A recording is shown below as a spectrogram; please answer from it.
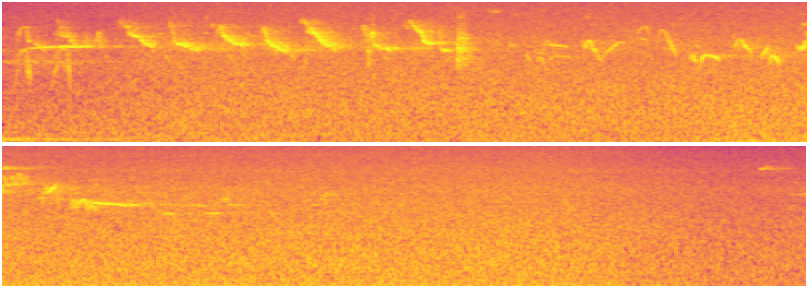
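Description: A songbird singing: a quick run of high, downward-sweeping chirps, about four a second, turning into a varied twitter that stops about halfway through. A steady outdoor hiss runs underneath.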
